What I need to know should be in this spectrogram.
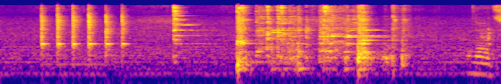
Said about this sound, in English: And then spread it out as evenly as you can around the pan.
